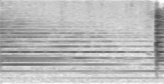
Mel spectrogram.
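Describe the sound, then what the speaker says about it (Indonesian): Kremlin church bells in Moscow ring with a sustained, resonant tone and long humming overtones, loud and close, with a fresh strike near the end and no voices. "Jauh di Moskow, lonceng Kremlin berdentang."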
